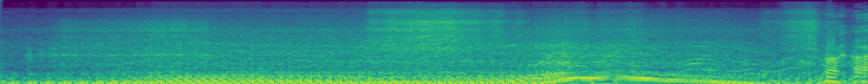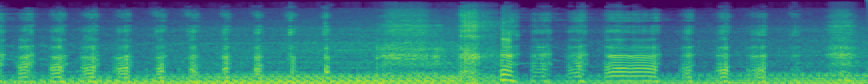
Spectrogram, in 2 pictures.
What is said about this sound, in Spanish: para que vean cómo suena la moto, para que traten de sentir también desde sus casas cómo acelera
